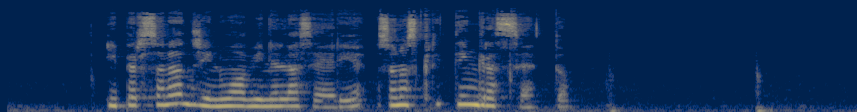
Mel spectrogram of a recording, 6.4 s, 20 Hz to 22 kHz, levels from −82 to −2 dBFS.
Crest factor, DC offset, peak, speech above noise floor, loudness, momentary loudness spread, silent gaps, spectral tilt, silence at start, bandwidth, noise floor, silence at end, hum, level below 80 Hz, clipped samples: 20 dB; under 0.1%; -10 dBFS; 37 dB; -28 LUFS; 23 LU; none; -2 dB/octave; 0.8 s; 16 kHz; -66 dBFS; 0.65 s; none; -58 dBFS; under 0.1%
